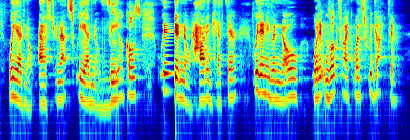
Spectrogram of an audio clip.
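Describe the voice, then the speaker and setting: A woman's fairly low voice with an American accent, ordinary pitch variation and a moderate pace, set against noticeable background noise. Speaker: panelist. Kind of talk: panel discussion. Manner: animated.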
